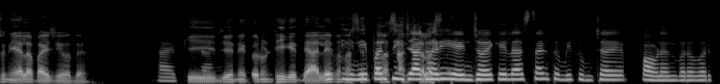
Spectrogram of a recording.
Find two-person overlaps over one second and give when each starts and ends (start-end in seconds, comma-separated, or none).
3.2-4.5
